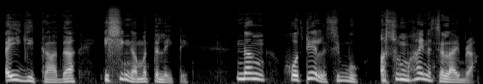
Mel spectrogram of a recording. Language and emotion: Manipuri, angry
